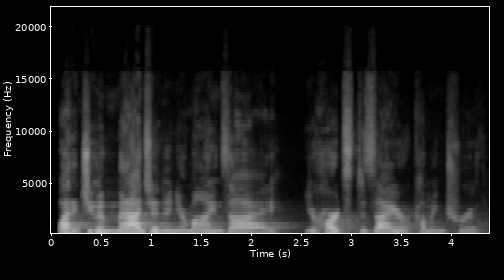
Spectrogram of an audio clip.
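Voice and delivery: usual speaking voice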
